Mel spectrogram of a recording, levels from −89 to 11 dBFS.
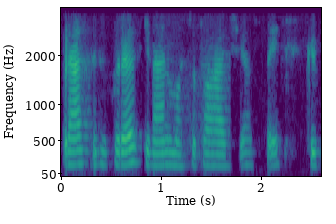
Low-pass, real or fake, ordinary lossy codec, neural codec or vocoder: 3.6 kHz; real; AAC, 16 kbps; none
